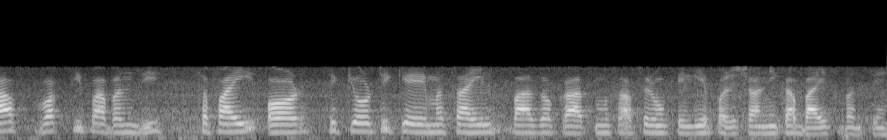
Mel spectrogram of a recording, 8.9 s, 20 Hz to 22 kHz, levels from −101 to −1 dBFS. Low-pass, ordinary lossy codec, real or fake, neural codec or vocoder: 3.6 kHz; none; real; none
